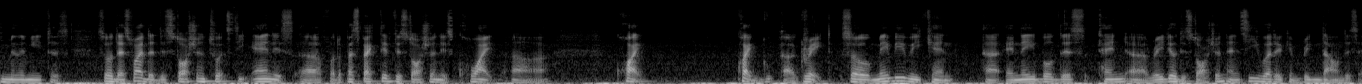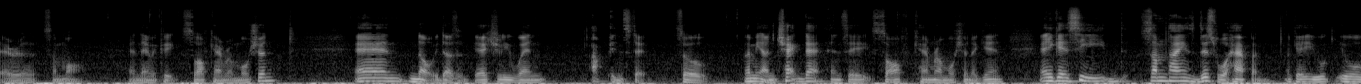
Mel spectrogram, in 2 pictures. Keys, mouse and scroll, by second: 10.6-15.7 drag.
